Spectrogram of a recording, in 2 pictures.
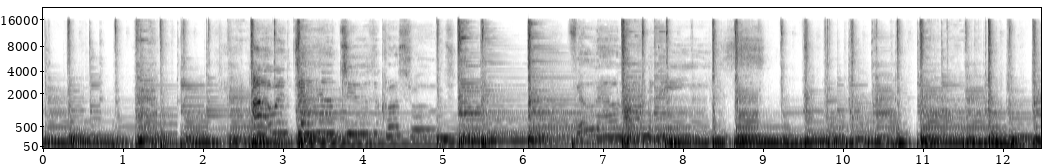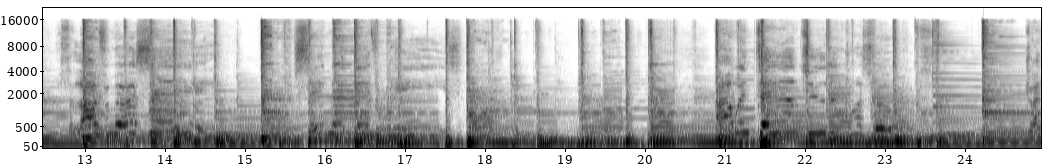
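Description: Acoustic guitar playing a blues accompaniment, strummed and picked in a steady rhythm.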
